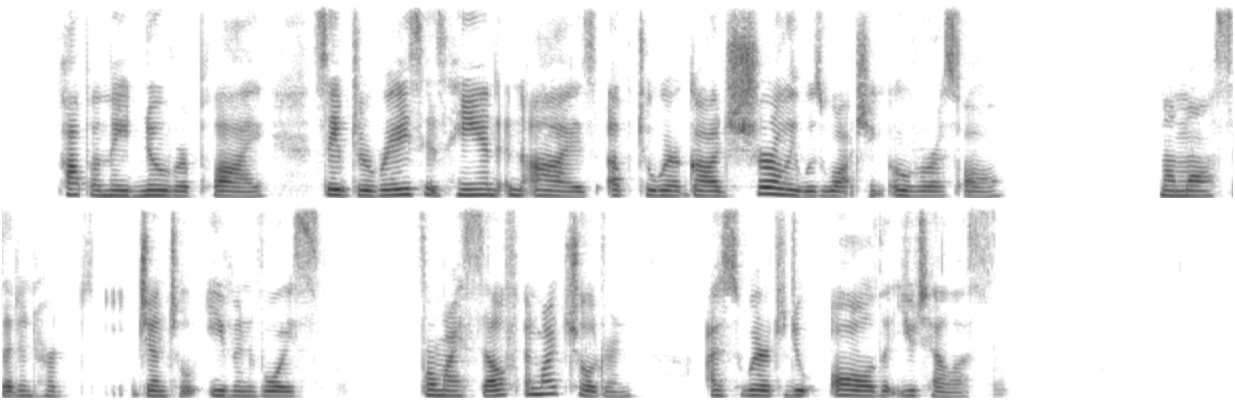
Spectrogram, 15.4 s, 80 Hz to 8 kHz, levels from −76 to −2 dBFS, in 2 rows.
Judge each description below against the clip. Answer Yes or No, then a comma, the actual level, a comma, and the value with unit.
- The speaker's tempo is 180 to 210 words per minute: No, average, 165 wpm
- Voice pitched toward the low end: No, high, 195 Hz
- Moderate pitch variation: No, narrow, 1.6 semitones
